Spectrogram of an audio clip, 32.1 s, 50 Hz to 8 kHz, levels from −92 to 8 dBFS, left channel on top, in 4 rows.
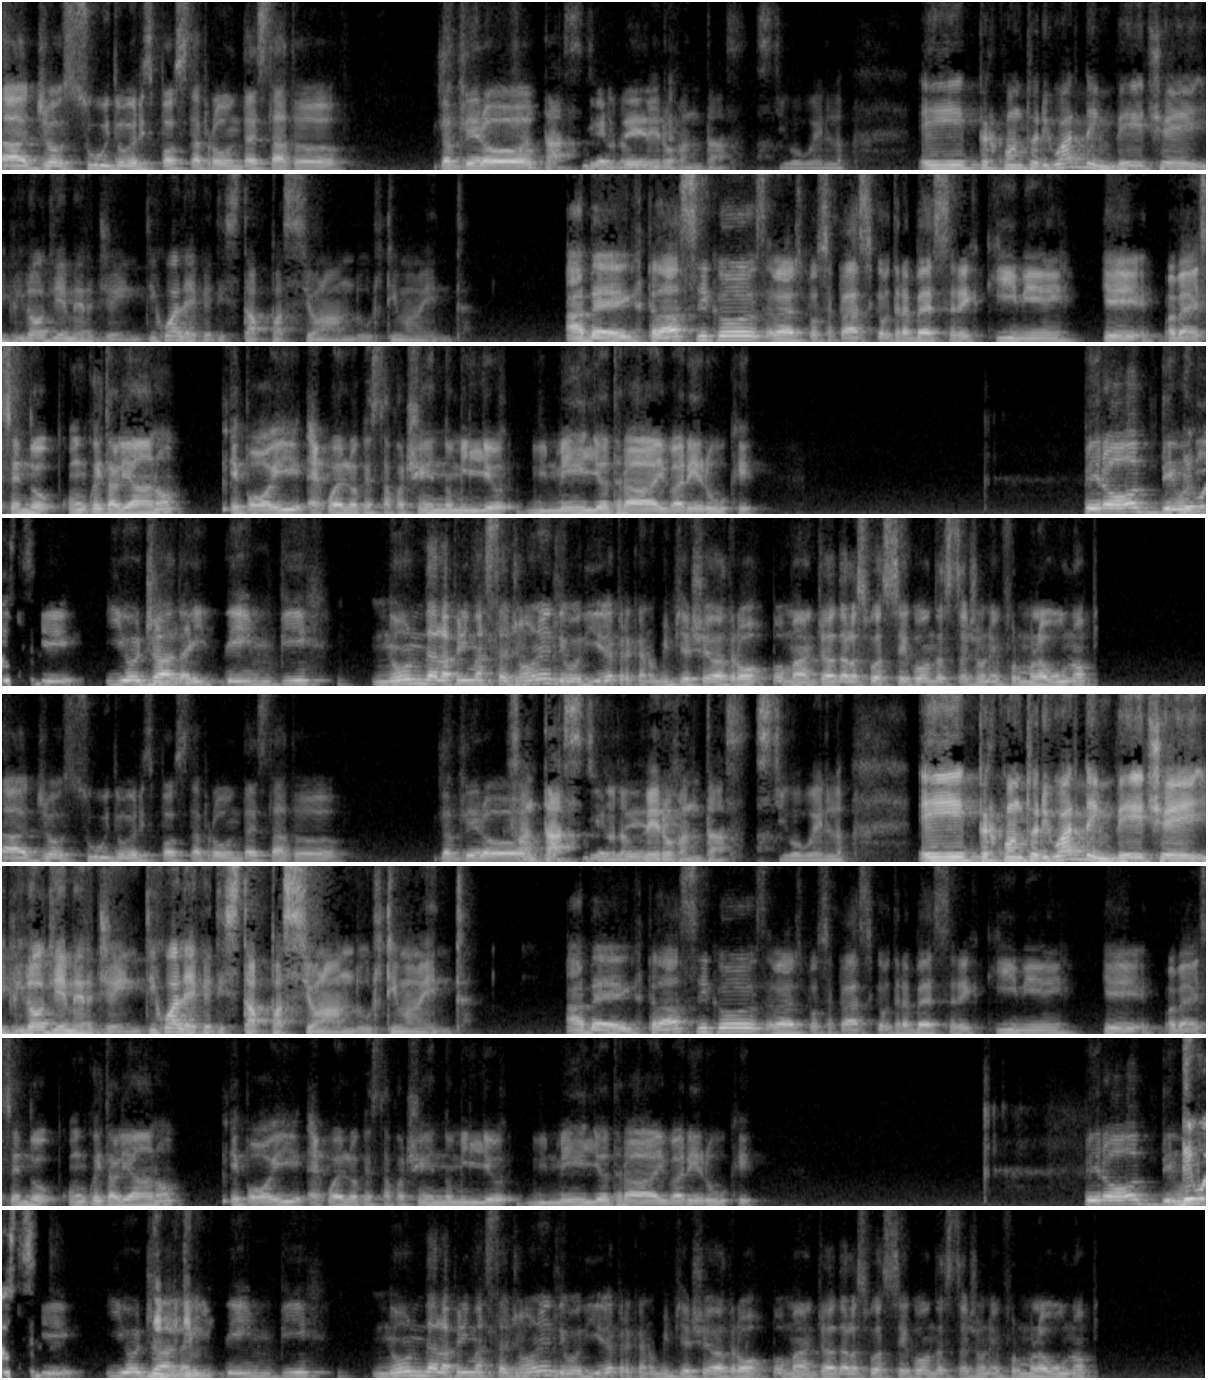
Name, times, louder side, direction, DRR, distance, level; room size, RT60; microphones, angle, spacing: voice 1, 0.0-2.3 2.9-4.5 11.8-17.3 17.5-21.1 23.3-26.3 26.6-31.4, left 4 dB, 40° left, 0.5 m, -26 dB
voice 2, 3.5-5.7 6.1-11.1 23.9-24.1 25.1-25.5, right 8 dB, 90° right, 0.4 m, -25 dB
head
